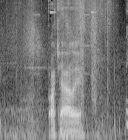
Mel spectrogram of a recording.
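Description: A young man speaks briefly into a microphone.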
